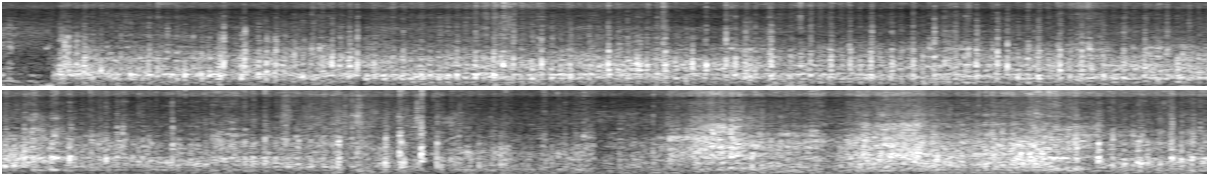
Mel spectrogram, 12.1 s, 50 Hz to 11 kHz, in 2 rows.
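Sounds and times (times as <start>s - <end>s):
skateboard wheels rolling on pavement: 0.0s - 12.0s.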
